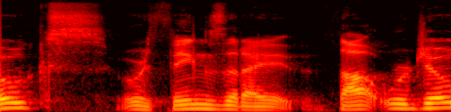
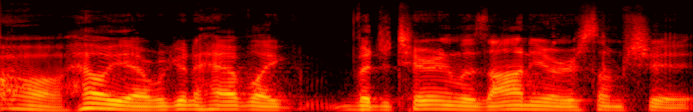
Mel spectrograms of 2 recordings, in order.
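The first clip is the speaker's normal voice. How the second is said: ordinary talk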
